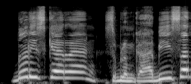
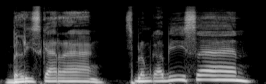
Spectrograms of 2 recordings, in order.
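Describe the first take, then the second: First: It is said in a bright, playful, childlike tone. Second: It is said in a relaxed, casual, youthful tone. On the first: It advertises a product for children. "Lo ngiklanin si botol minum anak-anak ini" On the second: It advertises a product for young people. "buat mikrofon nih anak-anak muda kan"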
